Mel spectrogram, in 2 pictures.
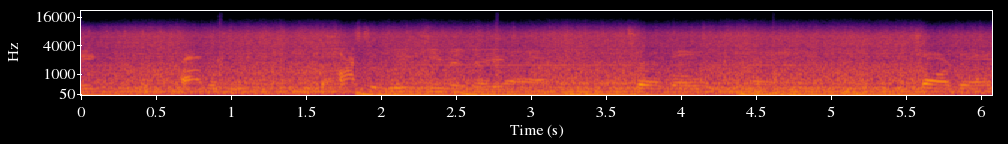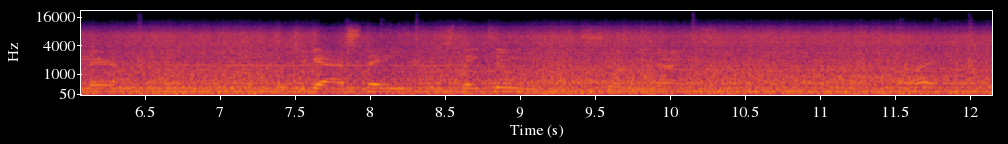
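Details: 2011 Nissan Armada V8 with aftermarket exhaust and stock intake, just after a spark plug tune-up and before a K&N cold air intake: steady, even low rumble at idle with no knocks or misses, normal idle.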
